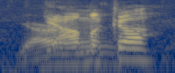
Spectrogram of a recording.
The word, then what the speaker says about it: yarmulke: Yarmule? The Jewish thing? Yarmulke? It's not how it's spelled, I guess. It looks like it's spelled Yamaluke.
